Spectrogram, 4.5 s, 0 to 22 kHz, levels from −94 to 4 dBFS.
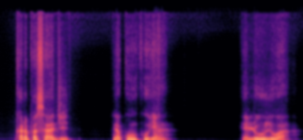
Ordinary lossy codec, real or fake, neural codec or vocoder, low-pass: none; fake; autoencoder, 48 kHz, 32 numbers a frame, DAC-VAE, trained on Japanese speech; none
